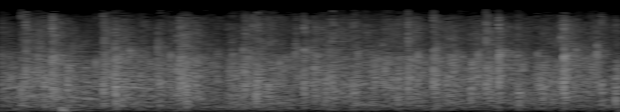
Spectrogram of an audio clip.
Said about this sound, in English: Go clap your hands unto the Lord and give him praise. Come on, give him praise.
